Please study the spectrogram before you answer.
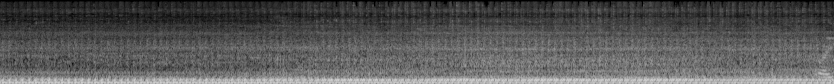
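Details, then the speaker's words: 1989 Honda Transalp 600V, ice-cold morning start on full choke: steady, even V-twin idle with smooth regular pulse at fast choke speed, no knocks or rattles; normal cold idle. "I usually let it warm up for about 30 seconds, and then I put the choke down halfway."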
